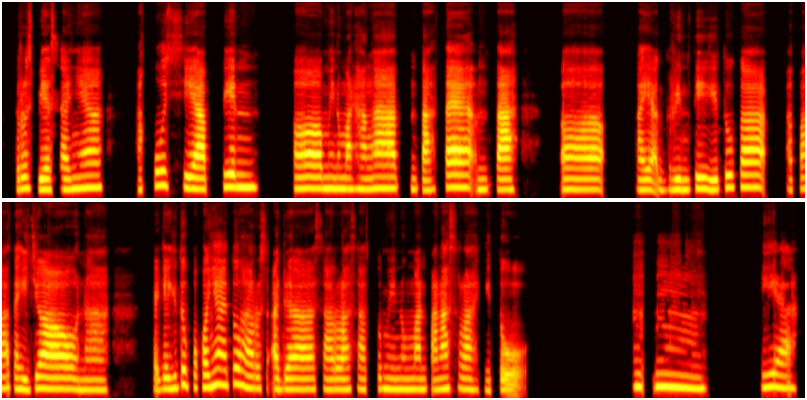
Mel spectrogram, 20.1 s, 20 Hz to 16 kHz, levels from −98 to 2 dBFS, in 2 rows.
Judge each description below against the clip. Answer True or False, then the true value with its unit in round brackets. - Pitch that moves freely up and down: False (2.4 semitones)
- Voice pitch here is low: False (205 Hz)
